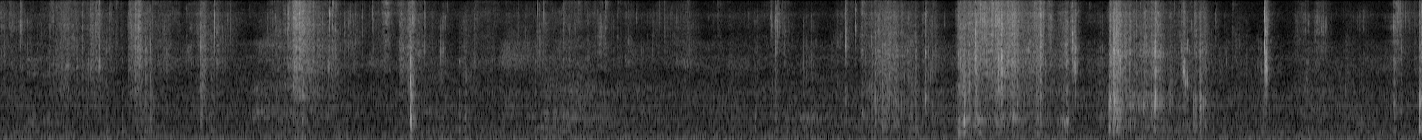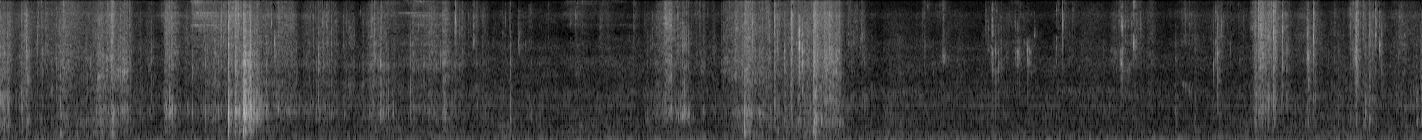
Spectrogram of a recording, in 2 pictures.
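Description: Close-up eating sounds of crispy KFC fried chicken: irregular crunches and chewing, the loudest crunch just past the middle, over a low steady hum.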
